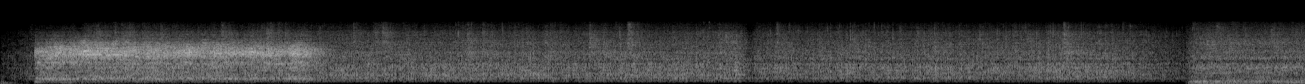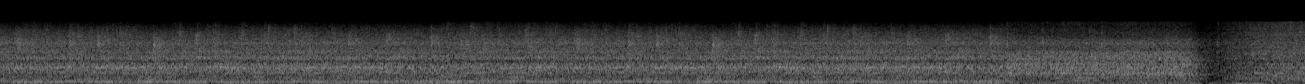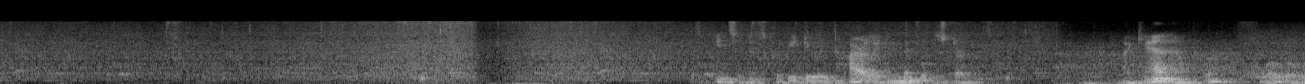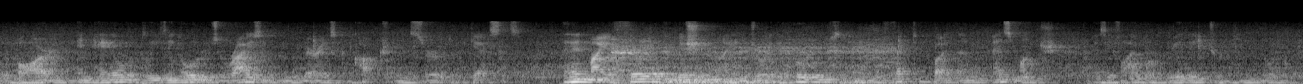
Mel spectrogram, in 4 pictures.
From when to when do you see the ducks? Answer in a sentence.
You can hear the ducks from 0.3 to 3.1 s and from 45.2 to 48.1 s.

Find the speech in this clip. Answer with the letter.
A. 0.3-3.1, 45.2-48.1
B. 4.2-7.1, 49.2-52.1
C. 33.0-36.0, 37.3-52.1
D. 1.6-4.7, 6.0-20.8
C.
